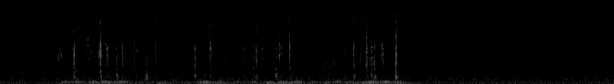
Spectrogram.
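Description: Faint typing on a computer keyboard: a quick run of keystrokes from just under a second in until about four seconds in, then it stops.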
